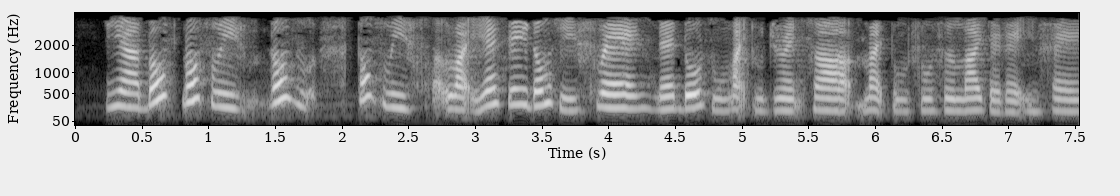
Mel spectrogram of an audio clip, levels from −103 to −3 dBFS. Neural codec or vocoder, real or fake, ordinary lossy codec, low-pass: autoencoder, 22.05 kHz, a latent of 192 numbers a frame, VITS, trained on one speaker; fake; MP3, 24 kbps; 3.6 kHz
